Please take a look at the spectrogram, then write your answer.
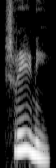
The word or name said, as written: ಶ್ರಾಣ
